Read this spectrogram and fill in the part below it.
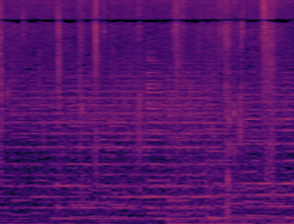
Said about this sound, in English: Footsteps. Two women in the cold clearness of the slanting light. Two veiled women who are walking in my direction.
